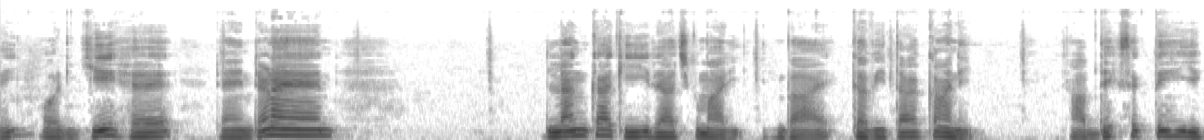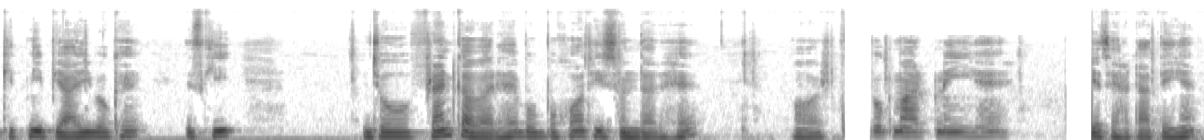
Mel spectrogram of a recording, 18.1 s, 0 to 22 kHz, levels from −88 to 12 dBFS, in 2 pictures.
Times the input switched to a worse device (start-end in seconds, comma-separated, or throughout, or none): 15.36-17.22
